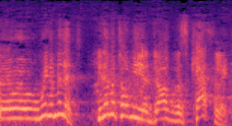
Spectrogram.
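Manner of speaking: high-pitched, hurried mock urgency; sudden eager backtracking. Priest calls back the donor of a million dollars, suddenly eager. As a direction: blurt it out as a comic punchline, voice shooting up.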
